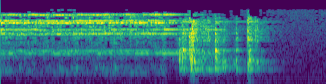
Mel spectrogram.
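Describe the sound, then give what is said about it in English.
An old-fashioned telephone bell rings in one continuous metallic burst, loud, with a couple of sharper clangs near the end before it cuts off. No one speaks. “Suddenly the phone rings.”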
